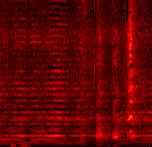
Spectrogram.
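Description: A fiddle bowing a steady drone, two notes held together on open strings, with a couple of short fowl calls partway through.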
